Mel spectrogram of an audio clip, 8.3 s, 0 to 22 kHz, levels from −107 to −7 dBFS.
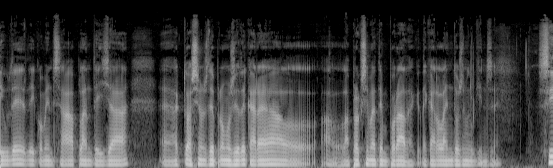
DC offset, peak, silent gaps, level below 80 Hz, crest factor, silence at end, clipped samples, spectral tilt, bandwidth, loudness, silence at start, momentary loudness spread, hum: under 0.1%; -14 dBFS; none; -56 dBFS; 18 dB; 0 s; under 0.1%; -6 dB/octave; 13.5 kHz; -33 LUFS; 0 s; 11 LU; none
